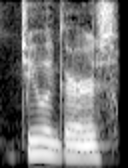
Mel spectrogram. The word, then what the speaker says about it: duikers: It's D-U-I-K-E-R-S. – It's pronounced Duikers.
